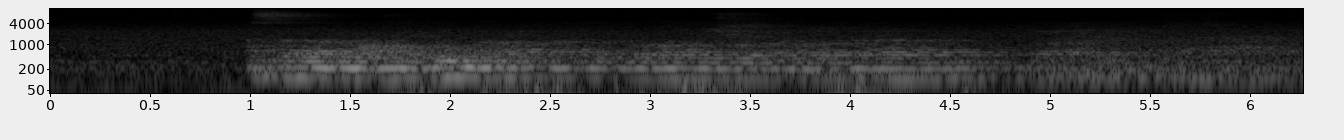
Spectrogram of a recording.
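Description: A second man chants loudly into a microphone.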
